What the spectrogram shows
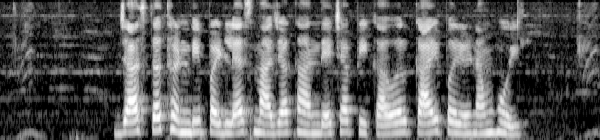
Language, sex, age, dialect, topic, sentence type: Marathi, female, 36-40, Standard Marathi, agriculture, question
